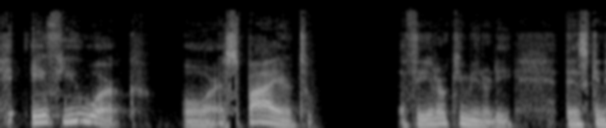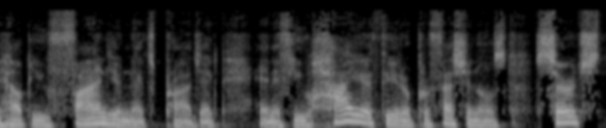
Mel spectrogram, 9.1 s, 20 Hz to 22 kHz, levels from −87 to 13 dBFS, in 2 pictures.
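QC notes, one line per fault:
2.31–3.02 s, long network dropout: after "work or aspire to" the sound smears into a fading buzz, then 0.58 s of silence, resuming at "theater community this can" with 0.68 s lost, likely from a stalled stream. Unlike a brief packet glitch, material is skipped, not just patched over.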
